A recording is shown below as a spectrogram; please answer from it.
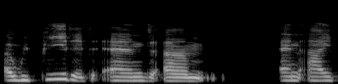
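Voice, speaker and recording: A French-speaking woman practices conversation in an online English lesson, speaking hesitantly and often hunting for words. Her voice is lowish, slow and a little mellow. The video-call audio has no echo but the highs are cut off.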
